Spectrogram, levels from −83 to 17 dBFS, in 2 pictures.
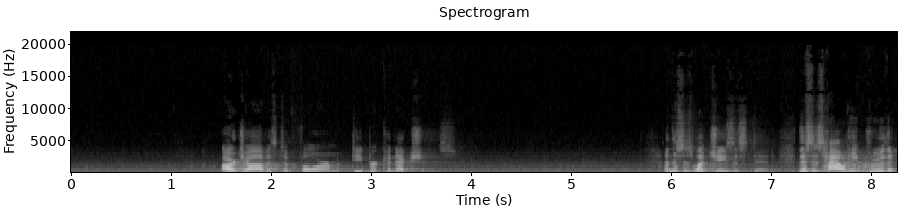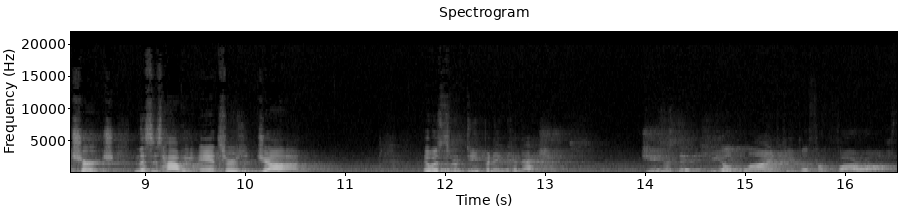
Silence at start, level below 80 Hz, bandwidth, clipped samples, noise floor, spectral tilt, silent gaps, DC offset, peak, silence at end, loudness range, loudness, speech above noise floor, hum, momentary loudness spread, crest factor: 1.5 s; -58 dBFS; 18 kHz; under 0.1%; -46 dBFS; -5.5 dB/octave; none; under 0.1%; 0 dBFS; 0 s; 10 LU; -21 LUFS; 26 dB; none; 18 LU; 22 dB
